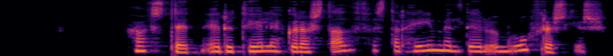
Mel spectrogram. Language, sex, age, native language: Icelandic, female, 20-29, Icelandic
